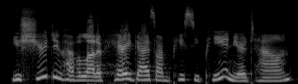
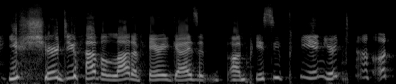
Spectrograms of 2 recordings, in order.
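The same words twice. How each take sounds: First: Calm, smug delivery of the quip; composed cheeky retort; cool sass. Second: Cheeky, sly line with a grin; playful sass, barely held laughter; sassy quip. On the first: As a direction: say it flat and knowing, no giggle. Same line reread as chosen. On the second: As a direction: tease him with mock innocence. Reading the sassy option aloud. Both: Acted.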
